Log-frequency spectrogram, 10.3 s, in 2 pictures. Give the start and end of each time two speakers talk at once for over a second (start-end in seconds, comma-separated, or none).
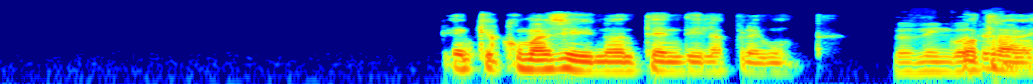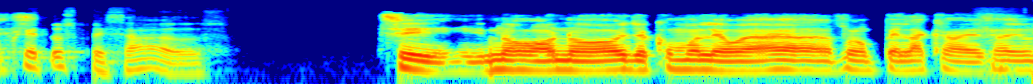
none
